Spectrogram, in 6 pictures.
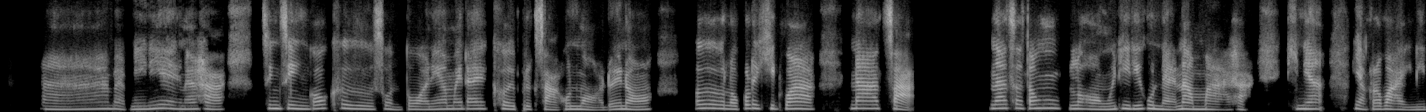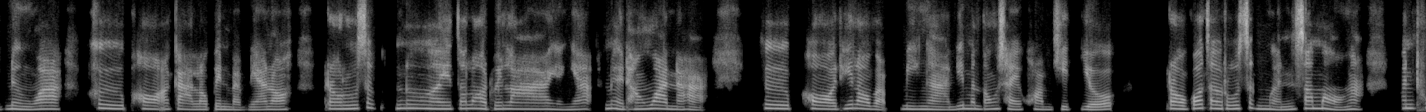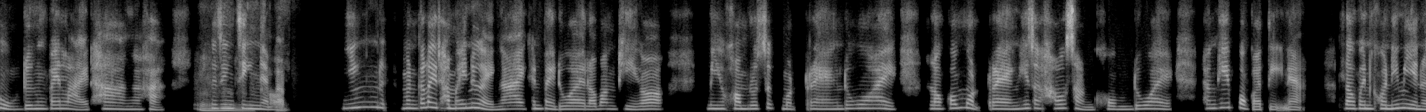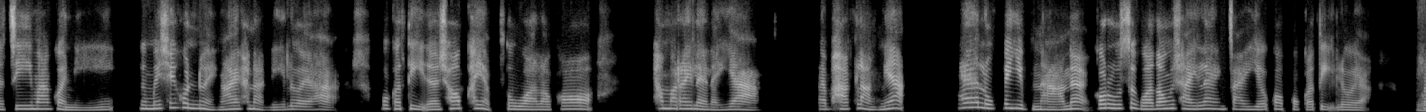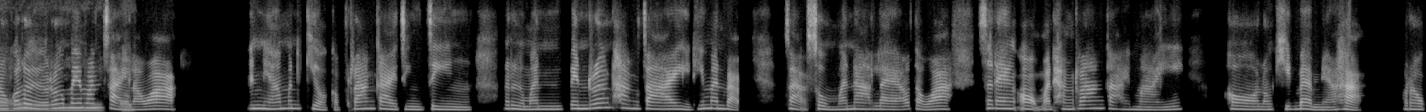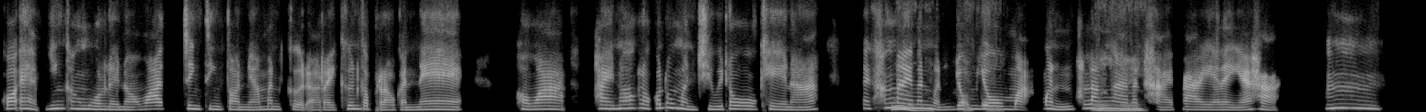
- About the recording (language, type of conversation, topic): Thai, advice, ทำไมฉันถึงรู้สึกเหนื่อยทั้งวันทั้งที่คิดว่านอนพอแล้ว?
- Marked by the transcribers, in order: other background noise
